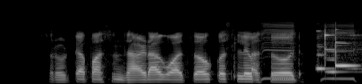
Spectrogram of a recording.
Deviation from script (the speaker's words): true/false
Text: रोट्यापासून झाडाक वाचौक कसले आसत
false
